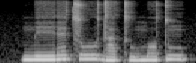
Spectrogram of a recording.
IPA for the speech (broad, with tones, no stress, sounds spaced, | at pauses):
m eː˨ ɾ ɛ˦ t͡s oː˦ d a˨ tʰ ʊ˨ m ɔ˨ t ũ˦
